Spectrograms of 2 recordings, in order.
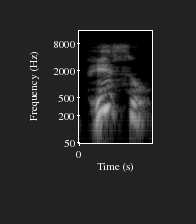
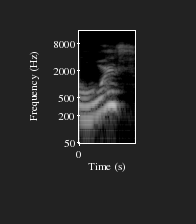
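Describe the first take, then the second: First: The word begins with a v sound. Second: The word begins with a w sound. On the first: The speaker calls it wrong. "কেউ বলে আল্লাজি ইউয়াস ভিসু" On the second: The speaker calls it right. "আসলে বিসুও না ভিসুও না"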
